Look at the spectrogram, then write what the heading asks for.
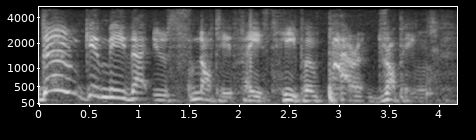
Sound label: Disk In Sound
